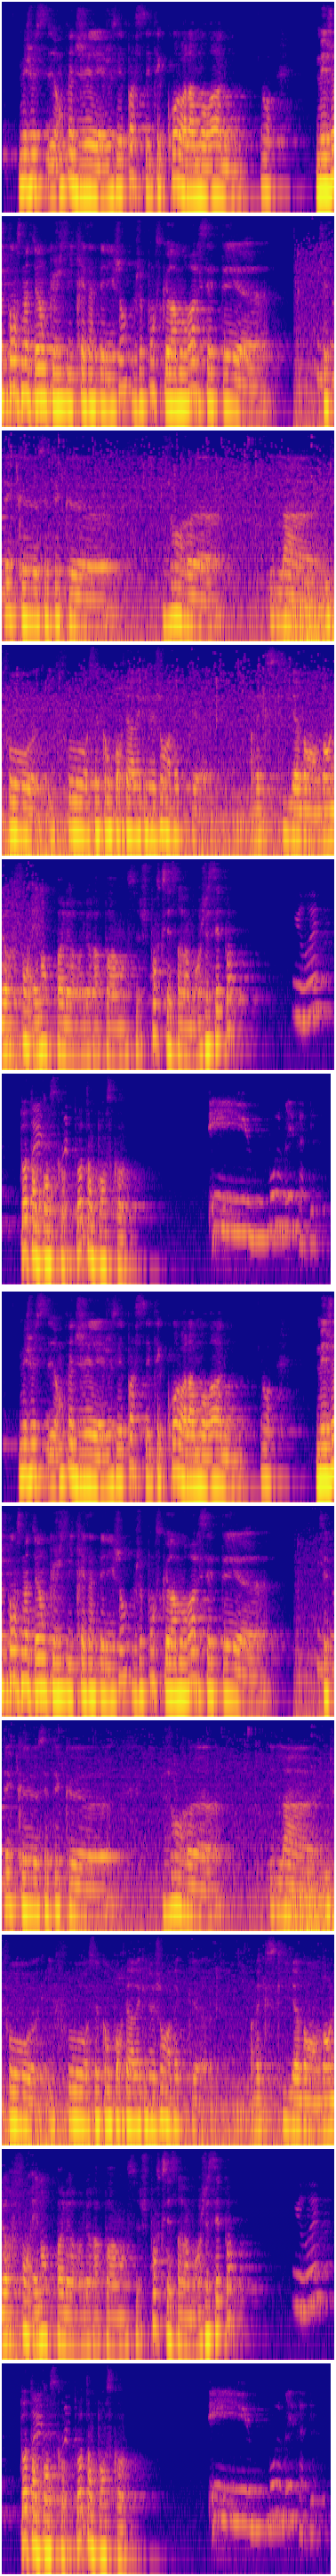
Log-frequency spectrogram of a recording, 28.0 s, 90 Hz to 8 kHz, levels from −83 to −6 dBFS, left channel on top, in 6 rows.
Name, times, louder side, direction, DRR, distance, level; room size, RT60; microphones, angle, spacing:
voice 1, 0.2-3.9 4.4-8.5 9.2-11.2 11.6-12.5 13.1-17.0 17.5-22.0 23.6-25.2, equal, 5° right, 6 dB, 0.9 m, -21 dB
sound 1, 8.8-19.3, equal, 40° left, 1.6 m, -28 dB
voice 2, 9.1-9.5 22.8-23.2 23.7-24.6 26.3-27.8, left 1 dB, 15° left, 6 dB, 3.0 m, -37 dB
27.0 x 18.0 x 8.2 m, 0.89 s
head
